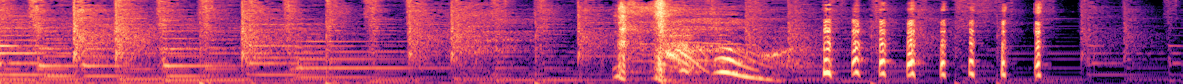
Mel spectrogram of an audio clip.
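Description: A man lets out one sharp, loud sneeze over a steady background music bed, then quick, rhythmic bursts like chuckling follow.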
